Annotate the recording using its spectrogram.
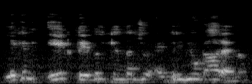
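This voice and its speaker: A man gives a recorded classroom lecture, walking through definitions and repeating key points with frequent fillers. His voice sits high and sounds bright. A faint hiss of noise runs under the recording. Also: brisk, poor audio. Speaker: teacher.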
